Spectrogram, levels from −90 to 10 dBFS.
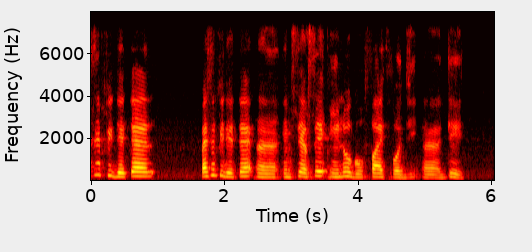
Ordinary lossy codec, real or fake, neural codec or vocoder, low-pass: none; fake; vocoder, 22.05 kHz, 80 mel bands, HiFi-GAN; 7.2 kHz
